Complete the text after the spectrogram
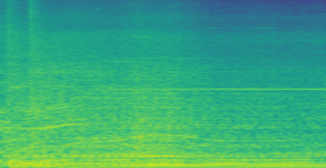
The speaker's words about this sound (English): They do wait. And sure enough, they hear the garbage truck. And the dumpster is loaded on and taken away.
